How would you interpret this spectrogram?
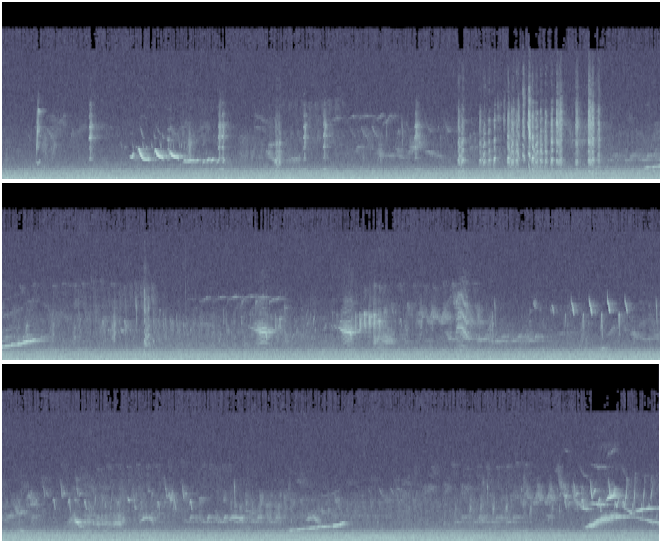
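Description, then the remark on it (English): A Wilson's Warbler, hidden among newly emerging leaves, sings quick, chattering phrases amid other scattered bird chirps, over a steady outdoor background hiss, with no one talking. “I think that's more Wilson's Warbler.”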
